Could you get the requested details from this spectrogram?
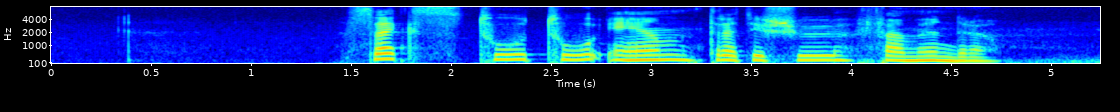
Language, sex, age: Norwegian, female, 30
